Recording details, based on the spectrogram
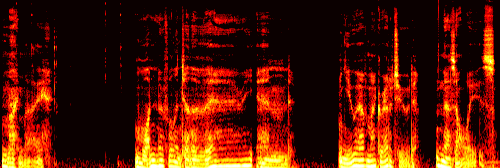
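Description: A man playing a suave, possessive villain boss in an intimate ASMR roleplay, speaking in a courtly, seductive way with a breathy, husky voice. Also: lowish voice, very slow, pauses often, exaggerated voice. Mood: gentle, courteous. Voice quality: breathy, husky, often near a whisper.

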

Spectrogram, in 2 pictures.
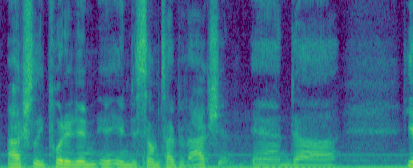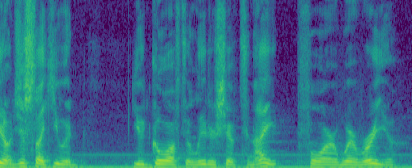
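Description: A middle-aged male hockey coach answers reporters after a game in a steady, measured way. He stumbles and repeats words as he works through his answers. A clear hum runs behind his voice. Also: medium pitch. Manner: halting, repeats words, many restarts. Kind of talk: postgame press conference. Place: press room before a sponsor backdrop.

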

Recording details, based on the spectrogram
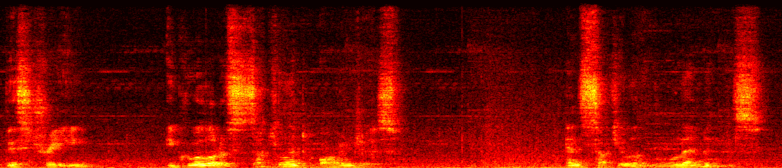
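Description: A man's voice: mid-range voice, measured pace. A man joking crudely and casually as he chats over gameplay and makes up silly stories. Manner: jokey, crude, giggly. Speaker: gaming video co-host improvising stories. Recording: distant mic with faint noise, roomy.

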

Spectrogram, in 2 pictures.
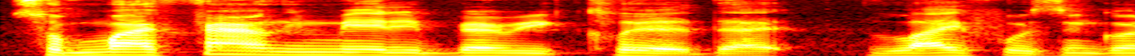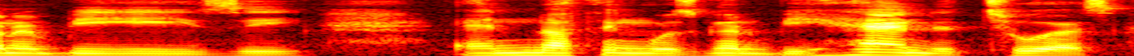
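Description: A man's voice: medium pitch, steady tone, fairly quick, no room sound. A man in his forties from Colombia, telling his life story in an earnest interview with many fillers and restarts, on a lapel mic. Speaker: interview guest. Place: bright room with large windows.

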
